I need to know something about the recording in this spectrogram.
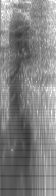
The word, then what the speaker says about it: knife: अब बोलेंगे सर यहाँ पे के भी तो है, के नाइफ होना चाहिए, तो नहीं, के आपका साइलेंट है, इसको नाइफ पढ़ते हैं, ठीक है, तो आई कट the paper with नाइफ, मैंने चाकू से पेपर या फिर कागज काटा।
